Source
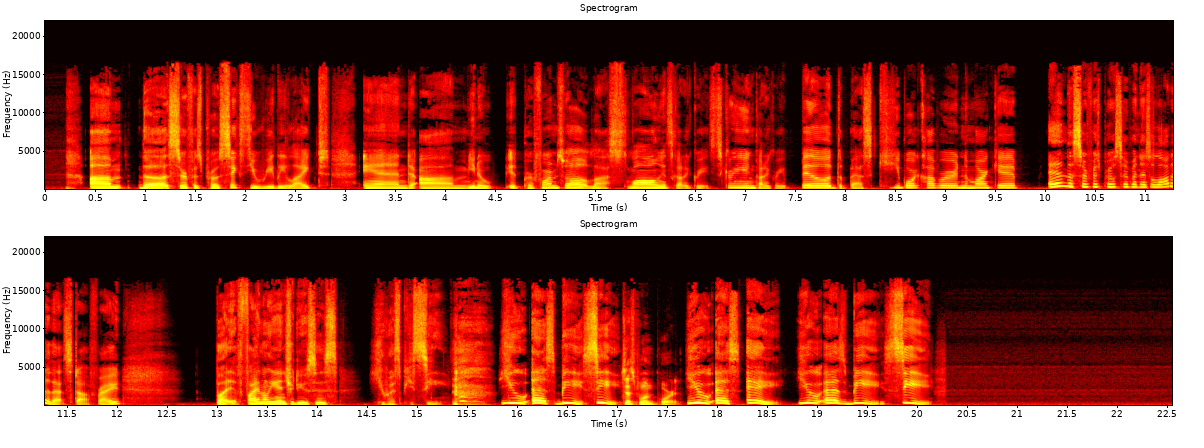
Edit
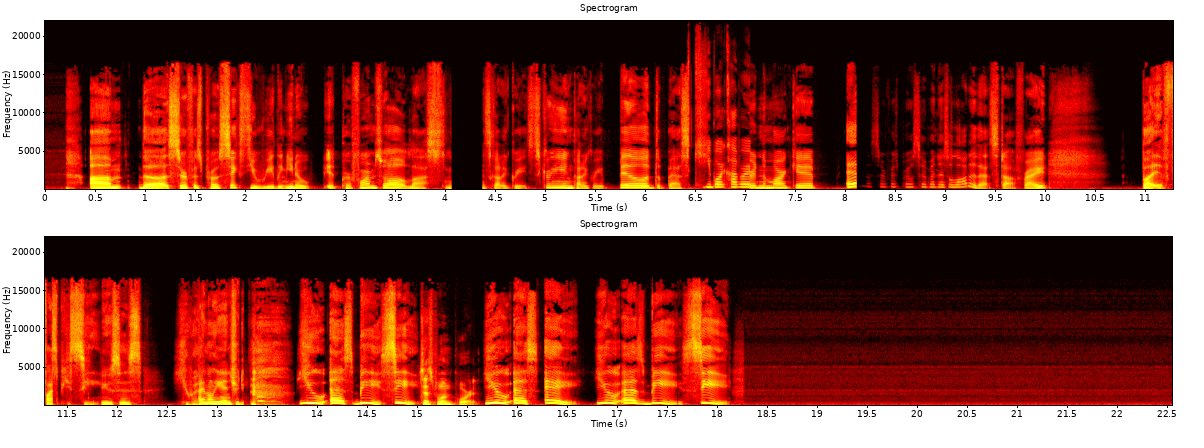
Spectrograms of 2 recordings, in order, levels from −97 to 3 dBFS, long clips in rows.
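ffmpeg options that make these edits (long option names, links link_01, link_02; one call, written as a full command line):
ffmpeg -i in.wav -filter_complex "[0:a]asplit=11[link_01][link_02][link_03][link_04][link_05][link_06][link_07][link_08][link_09][link_10][link_11];[link_01]atrim=end=2.372[link_12];[link_02]atrim=start=4.188:end=5.88,asetpts=PTS-STARTPTS,afade=type=out:start_time=1.688:duration=0.004:curve=hsin[link_13];[link_03]atrim=start=5.88:end=6.2,asetpts=PTS-STARTPTS,volume=0[link_14];[link_04]atrim=start=6.2:end=8.254,asetpts=PTS-STARTPTS,afade=type=in:duration=0.004:curve=hsin[link_15];[link_05]atrim=start=8.25:end=9.07,asetpts=PTS-STARTPTS,asetrate=58212,aresample=44100,atrim=end_sample=27395,asetpts=PTS-STARTPTS[link_16];[link_06]atrim=start=9.066:end=10.13,asetpts=PTS-STARTPTS,afade=type=out:start_time=1.06:duration=0.004:curve=hsin[link_17];[link_07]atrim=start=10.13:end=13.372,asetpts=PTS-STARTPTS,afade=type=in:duration=1.82:curve=qua[link_18];[link_08]atrim=start=14.778:end=15.282[link_19];[link_09]atrim=start=13.808:end=14.782[link_20];[link_10]atrim=start=13.368:end=13.812[link_21];[link_11]atrim=start=15.278[link_22];[link_13][link_14][link_15]concat=n=3:v=0:a=1[link_23];[link_12][link_23]acrossfade=duration=0.004:curve1=hsin:curve2=hsin[link_24];[link_24][link_16]acrossfade=duration=0.004:curve1=hsin:curve2=hsin[link_25];[link_17][link_18]concat=n=2:v=0:a=1[link_26];[link_25][link_26]acrossfade=duration=0.004:curve1=hsin:curve2=hsin[link_27];[link_27][link_19]acrossfade=duration=0.004:curve1=hsin:curve2=hsin[link_28];[link_28][link_20]acrossfade=duration=0.004:curve1=hsin:curve2=hsin[link_29];[link_29][link_21]acrossfade=duration=0.004:curve1=hsin:curve2=hsin[link_30];[link_30][link_22]acrossfade=duration=0.004:curve1=hsin:curve2=hsin" out.wav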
